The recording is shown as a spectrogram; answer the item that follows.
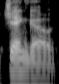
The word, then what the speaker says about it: Django: And he goes, Django. The D is silent.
